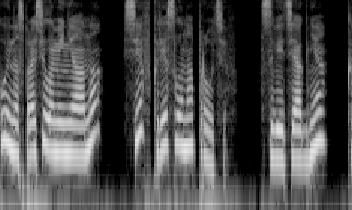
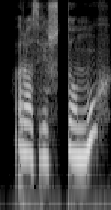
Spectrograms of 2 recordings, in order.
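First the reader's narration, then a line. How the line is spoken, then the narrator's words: Puzzled mutter. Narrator (Russian): пробормотала я в недоумении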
